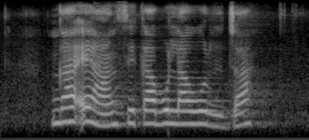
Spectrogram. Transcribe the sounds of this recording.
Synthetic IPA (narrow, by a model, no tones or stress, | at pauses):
ŋɡaʔɛɦansikʼaβulawurib͡ʐa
